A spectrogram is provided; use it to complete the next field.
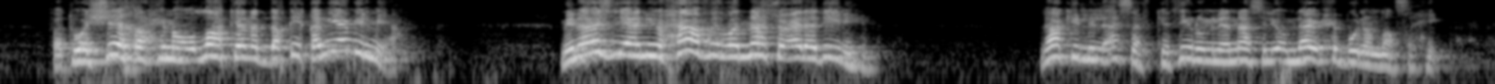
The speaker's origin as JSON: {"language": "Arabic", "country": "Jordan", "said": "واحد هنا عندنا في الأردن على المنبر"}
